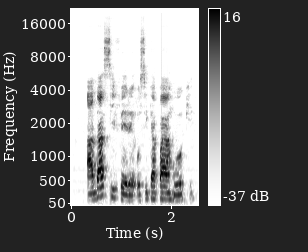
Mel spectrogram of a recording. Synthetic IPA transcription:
a˨da˦si˦fe˨ɾe˨ʔo˨si˦ka˦pa˦a˦ɦʊ˨o˦kʰe˨

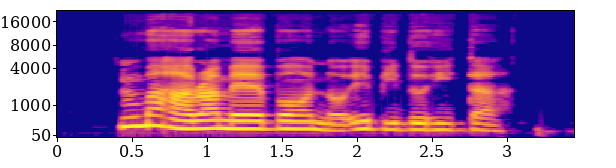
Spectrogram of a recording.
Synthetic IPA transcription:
ŋ͡m̩˦ɡ͡ba˦ɦa˨ɾa˦me˨˦bɔ˦nɔ˨e˦bi˨do˦ɣi˦taː˦˨

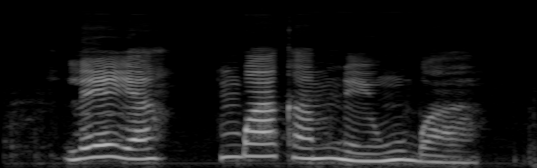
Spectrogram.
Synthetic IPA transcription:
le˦ja˦ | m̩˦ba˦ka˦mnẽ˨ŋũ˦baː˨

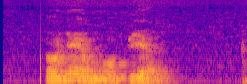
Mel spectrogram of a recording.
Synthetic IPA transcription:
o˦ɲe˦˨ŋʷʊ˨o˨pi˦a˨

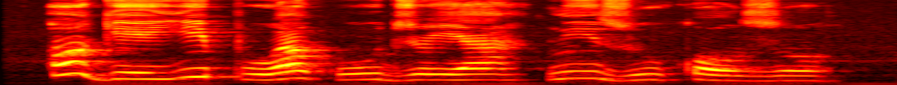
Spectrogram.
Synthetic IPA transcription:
ɔ˦ɡe˨ɣi˦pʊ˨a˦kʷʊ˨ʊ˦d͡ʒʊ˦ja˦ni˦zu˨˦kɔ˦˨zɔ˦

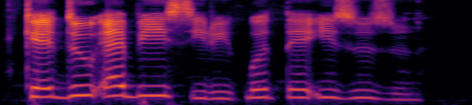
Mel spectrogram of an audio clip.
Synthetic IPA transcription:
ke˨du˦e˦bi˦si˨ɾi˨k͡po˦te˦ʔi˦zu˦zu˨

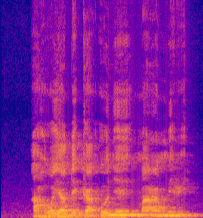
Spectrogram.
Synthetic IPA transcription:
a˦ɦʊ˨˦ja˦dɪ˨ka˨ʔo˦ɲe˦maː˦m̩˦mi˦ɾḭ˨

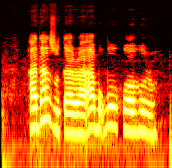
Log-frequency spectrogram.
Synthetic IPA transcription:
a˨da˦zʊ˨ta˨ɾa˨a˦ɡ͡bʊ˦k͡pʊ˦kʷu˦ɔ˦ɦʊ˦ɾʊ˦

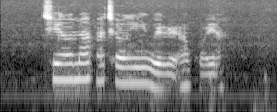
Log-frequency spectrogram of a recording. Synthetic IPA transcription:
t͡ʃi˦ɔ˦na˦ʔa˦t͡ʃa˦ɲɪ˦we˨ɾe˨ʔa˦kʷa˨ja˦

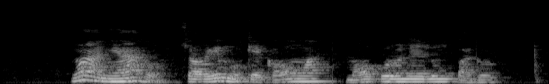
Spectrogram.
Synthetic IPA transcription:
ŋʷaː˦˨ɲɪ˨a˦ɦʊ˨t͡ʃɔ˨ɾɪ˦mʊ˨ke˨kɔ˨ʊ˦ŋʷa˦mɔ˨ʊ˦kʷʊ˦ɾʊ˦ne˦lu˦ŋ̩˦kʷa˨ɡo˦

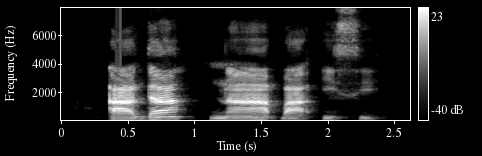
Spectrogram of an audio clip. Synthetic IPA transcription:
a˨da˦na˨a˦k͡pa˨i˦si˦

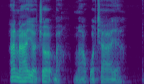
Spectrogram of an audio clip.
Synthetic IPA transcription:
a˦na˨a˦jɔ˨t͡ʃɔ˦˨k͡pa˨ | ma˨a˦kʷɔ˦t͡ʃa˦a˦ja˦

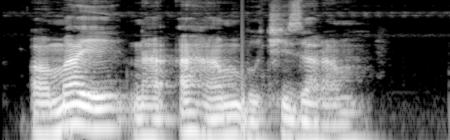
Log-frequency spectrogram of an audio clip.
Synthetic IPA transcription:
ɔ˨ma˦ɣɪ˦na˨a˦ɦa˨m̩˦bʊ˨t͡ʃi˦za˨ɾa̰˨m̩˦

